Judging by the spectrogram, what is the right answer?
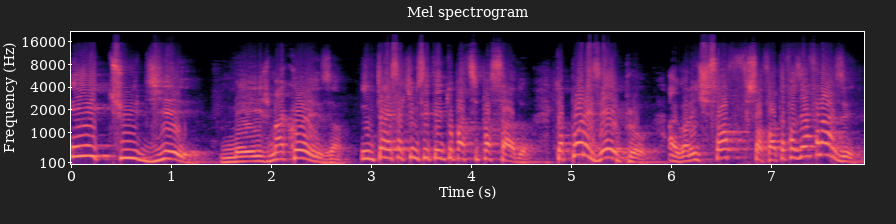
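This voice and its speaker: A native French-speaking man teaching a French grammar lesson, lively and drilling pronunciation with his learners. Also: sits high, fairly quick, few pauses. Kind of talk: online language lesson.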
